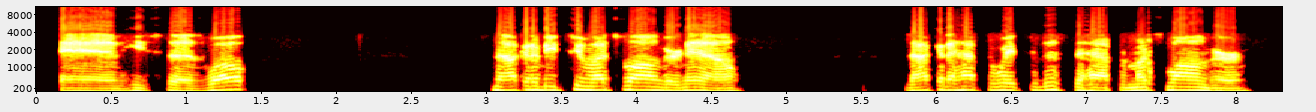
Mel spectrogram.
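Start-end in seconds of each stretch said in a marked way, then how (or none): 1.2-8.1 grumbling, half-mumbled moan. Walking down the fairway, the speaker imitates the man mumbling and moaning. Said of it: "he starts mumbling and moaning".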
